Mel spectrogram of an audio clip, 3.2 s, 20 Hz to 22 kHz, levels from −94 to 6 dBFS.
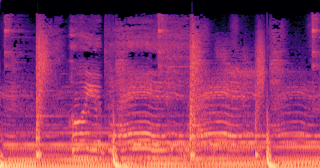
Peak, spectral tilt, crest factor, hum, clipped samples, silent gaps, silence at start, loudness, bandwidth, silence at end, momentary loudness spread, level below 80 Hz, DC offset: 0 dBFS; -5.5 dB/octave; 10 dB; none; under 0.1%; none; 0 s; -13 LUFS; 17 kHz; 0 s; 3 LU; -14 dBFS; under 0.1%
